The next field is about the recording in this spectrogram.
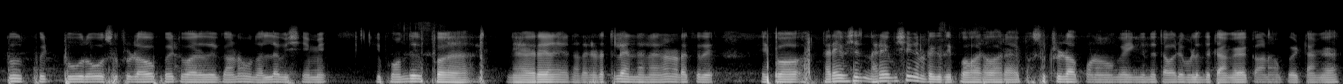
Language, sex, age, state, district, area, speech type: Tamil, male, 18-30, Tamil Nadu, Perambalur, rural, spontaneous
